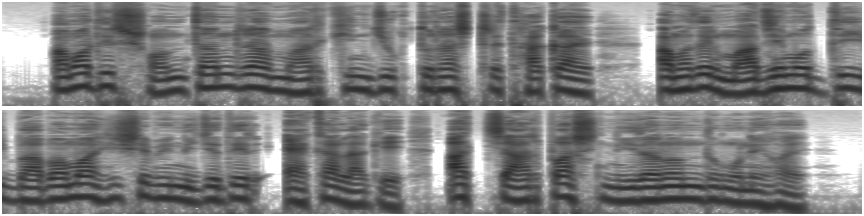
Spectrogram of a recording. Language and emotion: Bengali, sad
